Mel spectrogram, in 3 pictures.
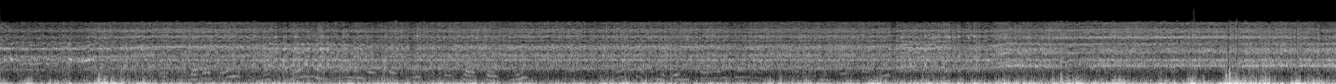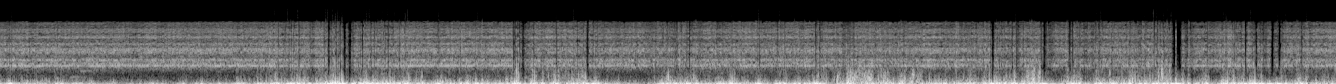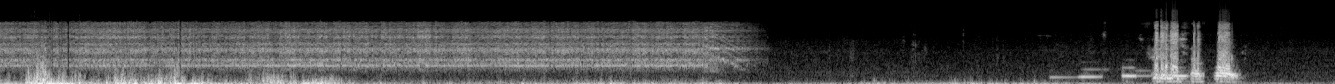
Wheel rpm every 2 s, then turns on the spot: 180, 200, 200, 200, 200, 220, 230, 230, 230, 230, 230, 240, 230, 230, 230, 230, 200, 0, 0, 0.
none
